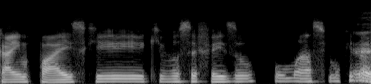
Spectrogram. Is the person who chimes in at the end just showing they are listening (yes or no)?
no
